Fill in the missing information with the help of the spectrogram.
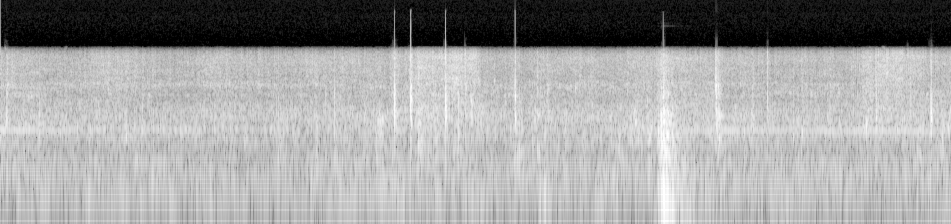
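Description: Boat engine idling steadily at sea, with a few sharp clicks about four seconds in and a thump at about six and a half seconds.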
